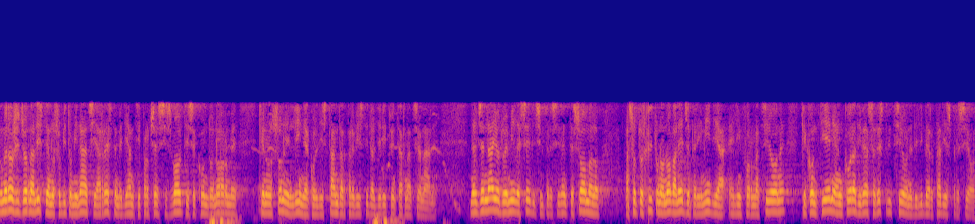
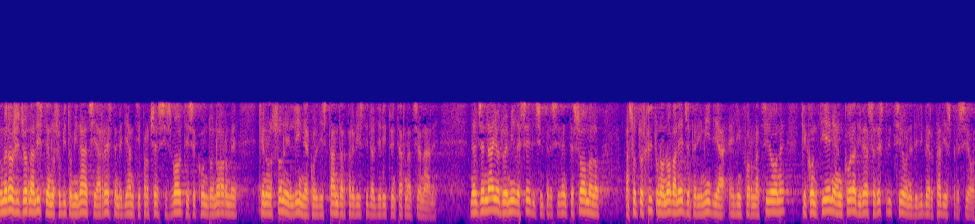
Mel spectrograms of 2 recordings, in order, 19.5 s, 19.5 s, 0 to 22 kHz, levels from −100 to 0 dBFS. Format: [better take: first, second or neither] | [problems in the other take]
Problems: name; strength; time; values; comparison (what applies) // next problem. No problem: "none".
second | background sound (Squeak); 13 dB below the speech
